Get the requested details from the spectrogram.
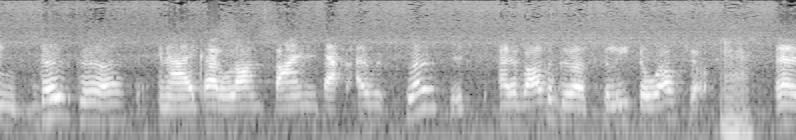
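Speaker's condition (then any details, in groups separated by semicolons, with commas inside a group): Cerebral palsy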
